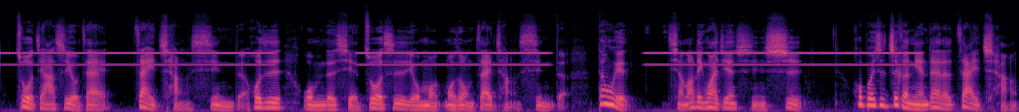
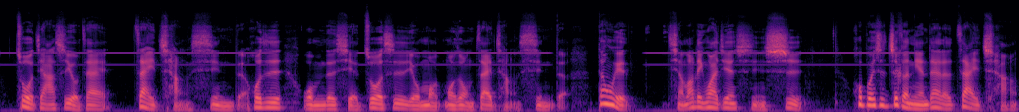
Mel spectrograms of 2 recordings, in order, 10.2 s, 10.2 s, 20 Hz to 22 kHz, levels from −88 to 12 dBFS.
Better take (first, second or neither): second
